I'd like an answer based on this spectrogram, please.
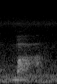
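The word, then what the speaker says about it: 马: Okay, so in Chinese we pronounce it ma.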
